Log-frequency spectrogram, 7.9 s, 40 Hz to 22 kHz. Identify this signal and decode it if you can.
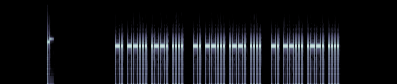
Morse code, heard as a keyed tone, about 40 wpm, 700 Hz. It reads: N7PH N7PH N7PH
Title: USA Call Signs Repeated 3x 40wpm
